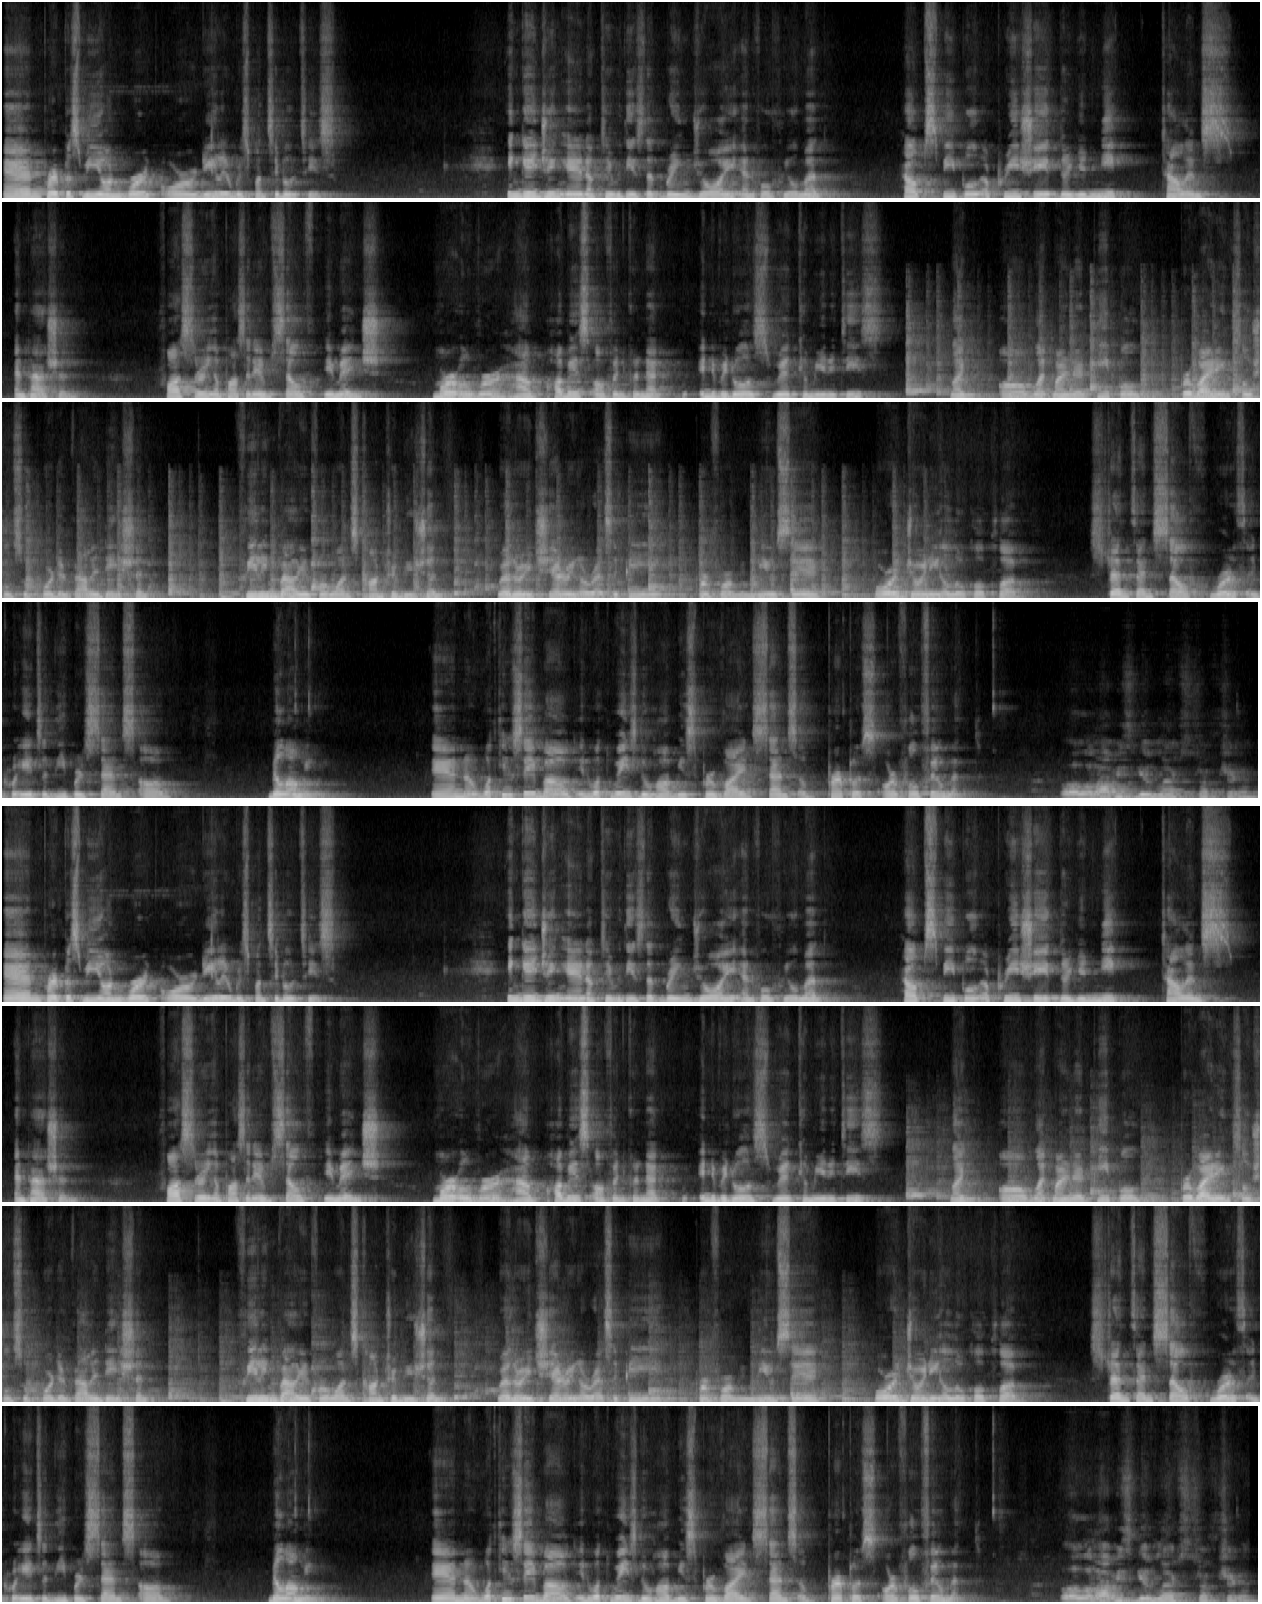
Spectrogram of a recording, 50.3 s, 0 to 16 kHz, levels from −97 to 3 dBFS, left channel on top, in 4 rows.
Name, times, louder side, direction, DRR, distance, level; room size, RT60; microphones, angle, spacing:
voice 1, 0.0-3.3 4.7-8.2 9.0-11.1 11.6-12.3 12.7-13.3 14.2-16.3 16.9-19.2 19.5-21.3 22.1-22.2 22.5-24.0 24.4-26.7 27.5-29.6 30.1-31.8 32.1-33.3 33.9-35.4 36.1-39.4 40.4-41.0 42.0-47.3, right 1 dB, 10° right, 11 dB, 0.5 m, -29 dB
sound 1, 21.6-34.7, left 1 dB, 35° left, 2.9 m, -41 dB
voice 2, 48.3-50.2, right 2 dB, 90° right, 12 dB, 0.9 m, -34 dB
16.5 x 11.0 x 5.5 m, 0.87 s
head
